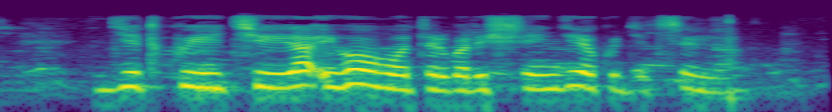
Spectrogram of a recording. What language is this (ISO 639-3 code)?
kin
